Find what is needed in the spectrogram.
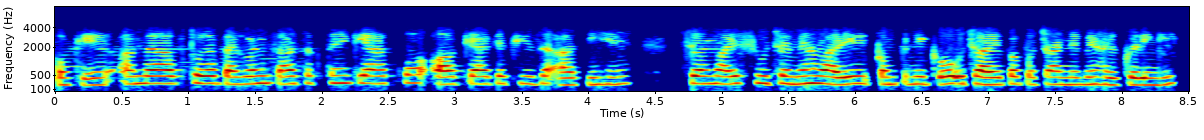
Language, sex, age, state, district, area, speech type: Urdu, female, 18-30, Delhi, North West Delhi, urban, conversation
